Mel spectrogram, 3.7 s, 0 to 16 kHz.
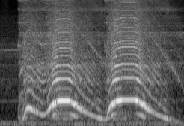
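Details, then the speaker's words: Arrma Kraton 6S EXB RC monster truck, new, on 6S: two rev-ups with whistling whine rising and falling with motor speed, no rattle or vibration; appears to come from motor, diffs suspected, not confirmed. "there is a high pitch noise coming from the motor"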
